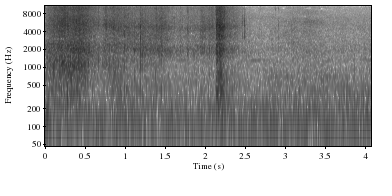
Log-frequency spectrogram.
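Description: Plastic packets of expanded clay pebbles rustling as they are picked up and handled: a burst of rustling at the start and one short sharp rustle about two seconds in.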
